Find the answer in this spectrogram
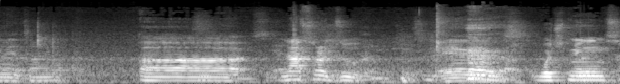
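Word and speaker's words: Nastro Azzurro: Nasr Azzurro, There you go.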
